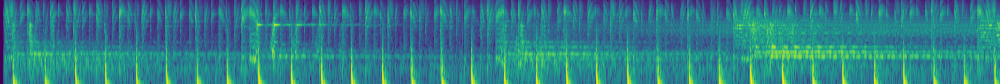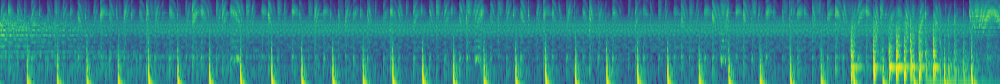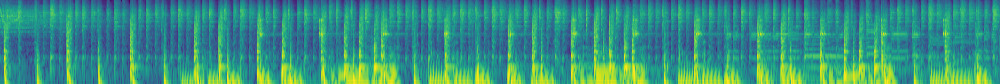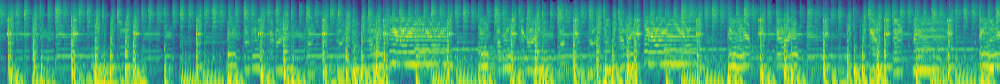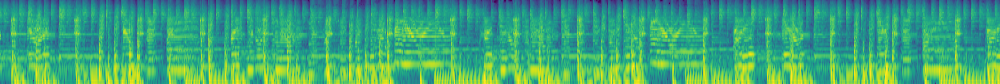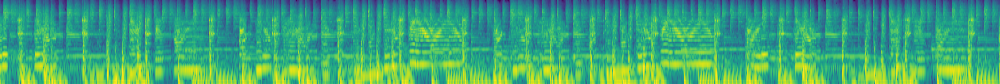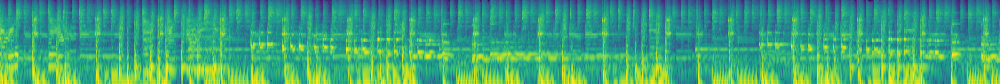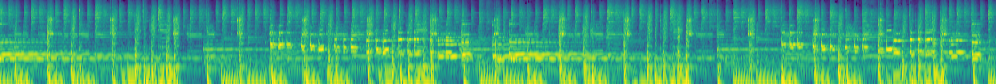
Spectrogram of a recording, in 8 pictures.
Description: DISCO
LOFT〜ガラージ・クラシックとしても有名なブリット・ファンク〜スペイシー・ブギー・クラシック！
